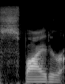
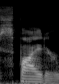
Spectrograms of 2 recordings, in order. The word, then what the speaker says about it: Spyder: before I showed you how to use the spider IDE I just wanted to make sure that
